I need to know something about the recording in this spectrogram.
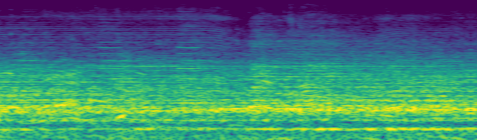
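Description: Steady crowd noise in a football stadium, with a constant low hum underneath.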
